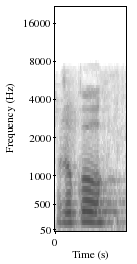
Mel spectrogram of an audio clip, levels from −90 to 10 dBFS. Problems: constant background noise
